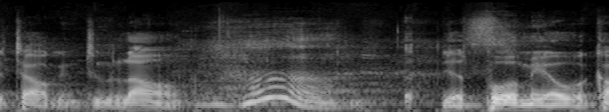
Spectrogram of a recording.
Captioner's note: laughs; audience laughing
